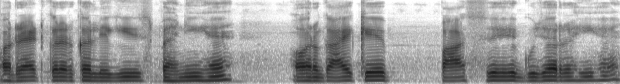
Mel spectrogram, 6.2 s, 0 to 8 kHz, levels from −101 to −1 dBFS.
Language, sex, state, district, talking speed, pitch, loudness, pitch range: Hindi, male, Chhattisgarh, Jashpur, 145 wpm, 130 Hz, -16 LUFS, 125-135 Hz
